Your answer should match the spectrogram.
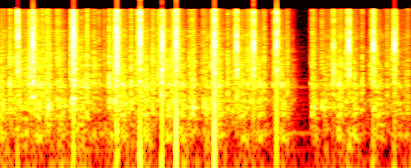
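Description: Typewriter-style typing sound effect: a quick, irregular run of key clicks, with a brief pause about three seconds in.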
